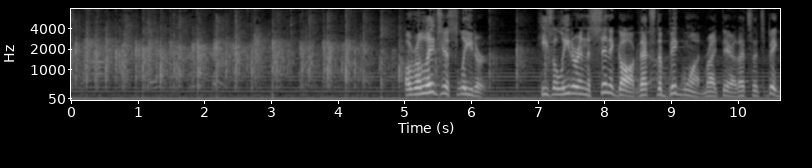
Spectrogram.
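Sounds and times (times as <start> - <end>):
audience clapping hands: 0.0 - 5.6, 6.2 - 6.9
speech: 5.0 - 6.3, 7.0 - 10.6.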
